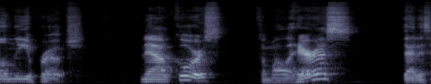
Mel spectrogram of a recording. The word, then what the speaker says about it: Kamala: can tell them the approach now of course Kamala Harris that is how you pronounce her name which is surprising to me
